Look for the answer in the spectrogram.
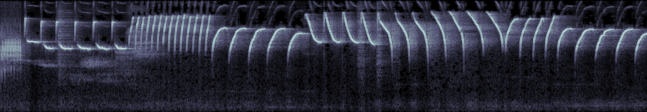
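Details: Pet canary song used to encourage another canary to sing: a few spaced high notes, then long runs of quick, sharply descending whistled syllables repeated about four per second, the tours shifting in pitch.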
